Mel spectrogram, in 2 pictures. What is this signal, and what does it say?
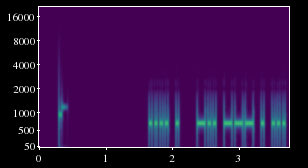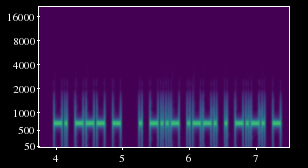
Morse code, heard as a keyed tone, about 30 wpm, 700 Hz. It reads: HE DOES NOT EXPECT
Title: Sentences from Top 1100 Words 30wpm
